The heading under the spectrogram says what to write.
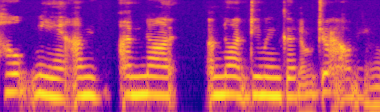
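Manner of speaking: put-on sorrowful, sad, begging and pleading voice. Retelling a creature faking a brother's voice at the door, imitating sad voices. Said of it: "like making all these sad voices".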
